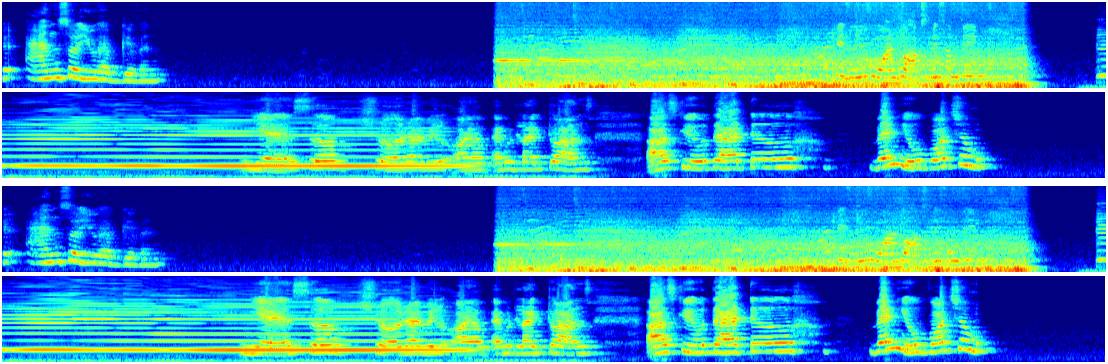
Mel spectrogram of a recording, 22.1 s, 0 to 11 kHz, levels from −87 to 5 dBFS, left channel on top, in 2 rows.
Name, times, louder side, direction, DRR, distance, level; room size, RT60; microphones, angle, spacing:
voice 1, 0.0-1.6 8.2-9.9, left 3 dB, 50° left, 0.3 m, -28 dB
sound 1, 4.9-10.2, equal, 85° left, 0.7 m, -22 dB
Bowed string instrument, 10.9-15.8, right 2 dB, 30° right, 0.3 m, -24 dB
voice 2, 13.4-17.2 17.5-19.2 19.7-20.8, right 2 dB, 70° right, 0.6 m, -25 dB
2.2 x 2.1 x 2.6 m
head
